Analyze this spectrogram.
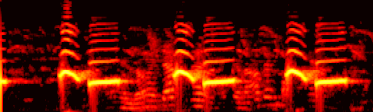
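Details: A bird repeats a two-note whistled phrase, a quick rising-falling note and then a steady lower tone. There are three phrases, with faint soft background sounds between them.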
